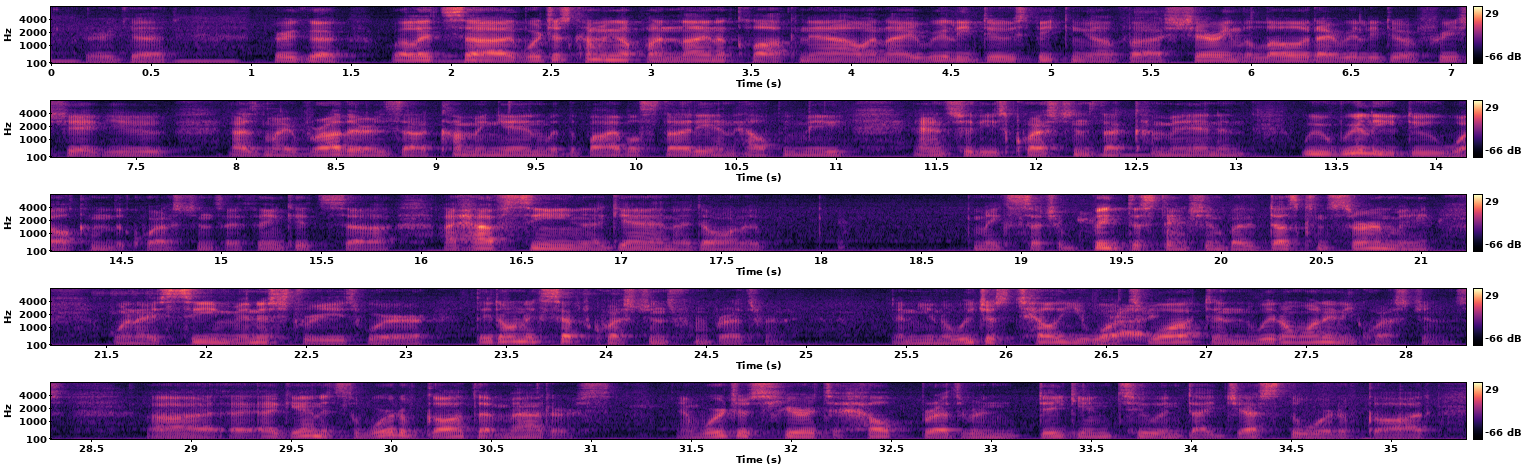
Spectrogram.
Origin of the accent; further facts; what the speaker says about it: Canada; Murray and I are Canadian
